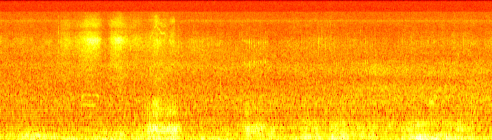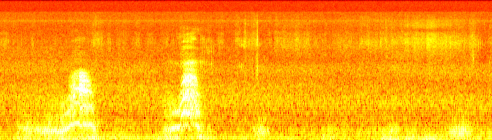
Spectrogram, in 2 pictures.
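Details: Free-roaming park cat hurrying toward someone it recognises utters two rising, drawn-out meows a couple of seconds apart, with scattered softer sounds and low rumbling noise throughout.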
